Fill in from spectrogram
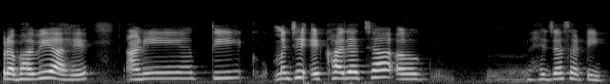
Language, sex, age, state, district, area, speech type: Marathi, female, 18-30, Maharashtra, Raigad, urban, spontaneous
